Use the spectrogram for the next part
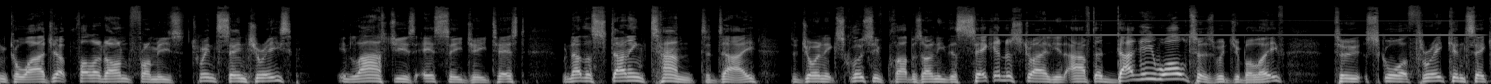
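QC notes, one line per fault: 9.53–14.92 s, feedback whistle: The loudspeaker-to-microphone loop is likely sitting right at the edge of feedback, where the gain around the loop comes close to unity at a single frequency. That frequency keeps circulating without building into a howl, so a thin, steady tone near 3.9 kHz rides under the speech, roughly 15 dB below it. It holds through to the end of the clip, swelling and fading slowly in level as the loop gain shifts.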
